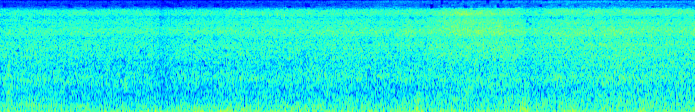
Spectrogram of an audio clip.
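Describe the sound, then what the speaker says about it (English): A waterfall in rugged waterfall country rushes with a loud, steady broadband roar, heard continuously and close, mixed with some wind buffeting, with no voices. "Wow, this is something, eh? Waterfall country."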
